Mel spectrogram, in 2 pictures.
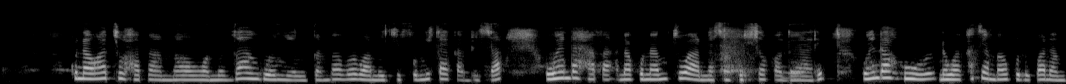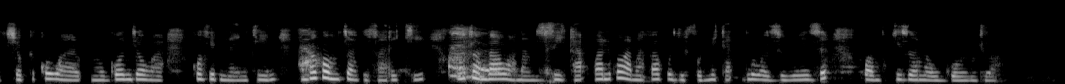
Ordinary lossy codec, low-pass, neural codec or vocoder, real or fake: AAC, 48 kbps; 7.2 kHz; codec, 44.1 kHz, 3.4 kbps, Pupu-Codec; fake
